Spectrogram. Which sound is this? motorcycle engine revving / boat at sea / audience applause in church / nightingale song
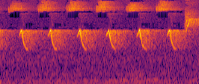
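nightingale song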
